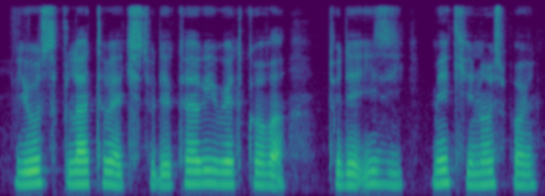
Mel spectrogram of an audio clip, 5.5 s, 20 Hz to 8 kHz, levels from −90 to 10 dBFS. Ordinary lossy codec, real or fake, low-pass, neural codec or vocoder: none; real; 7.2 kHz; none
